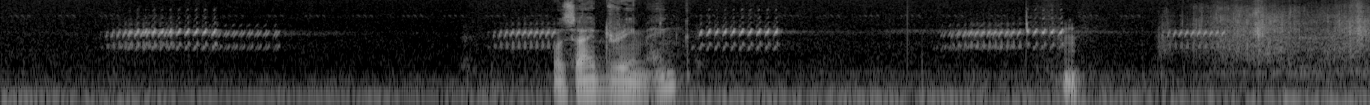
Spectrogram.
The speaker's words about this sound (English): The frogs seem back to normal.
